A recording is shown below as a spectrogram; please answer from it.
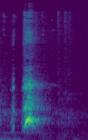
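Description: A single sharp puppy bark, close and clear, preceded by a small yip, then silence.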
